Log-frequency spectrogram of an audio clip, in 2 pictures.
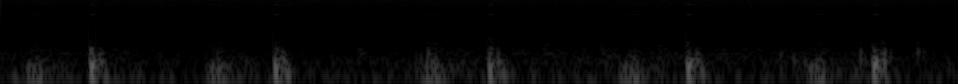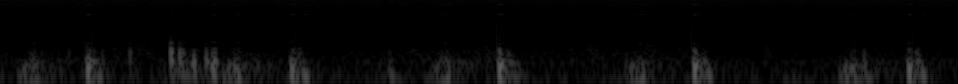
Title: Visible heart auscultation in left lateral decubitus position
